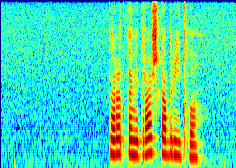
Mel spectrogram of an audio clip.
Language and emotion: Russian, neutral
